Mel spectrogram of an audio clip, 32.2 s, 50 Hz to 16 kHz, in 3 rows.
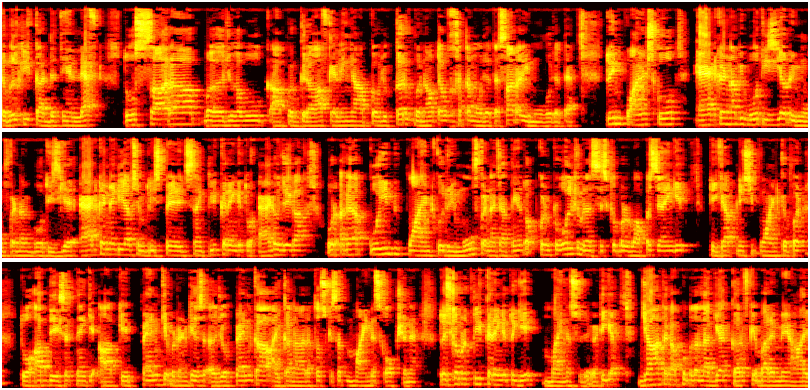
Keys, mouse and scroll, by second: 0.1 click, 14.0 click, 16.7 click, 27.9 ctrl+click, 29.0 typing.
